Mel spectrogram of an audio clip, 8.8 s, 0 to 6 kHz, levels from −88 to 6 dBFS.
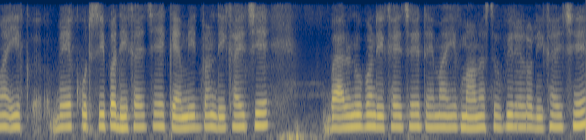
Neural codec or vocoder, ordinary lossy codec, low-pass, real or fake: codec, 24 kHz, 0.9 kbps, DualCodec; none; 5.4 kHz; fake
